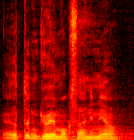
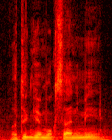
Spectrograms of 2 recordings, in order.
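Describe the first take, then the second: First: Said in the usual way. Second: Laughing restart. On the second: Real, not acted.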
